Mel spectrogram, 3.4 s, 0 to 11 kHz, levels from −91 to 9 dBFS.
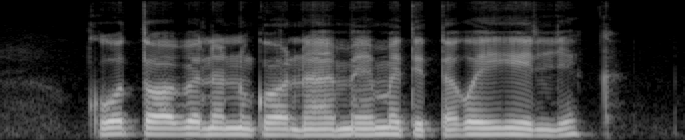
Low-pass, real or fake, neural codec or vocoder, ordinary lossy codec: none; fake; vocoder, 22.05 kHz, 80 mel bands, Vocos; none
